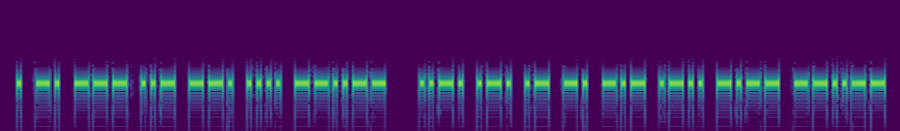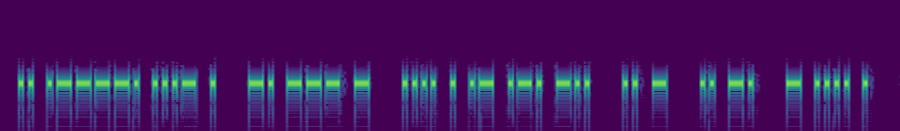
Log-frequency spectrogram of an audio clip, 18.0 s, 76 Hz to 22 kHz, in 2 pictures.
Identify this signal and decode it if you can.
Morse code, heard as a keyed tone, about 25 wpm, 600 Hz. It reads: ENOUGH, FRANKLY, I'VE NOT HEARD IT IN THE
